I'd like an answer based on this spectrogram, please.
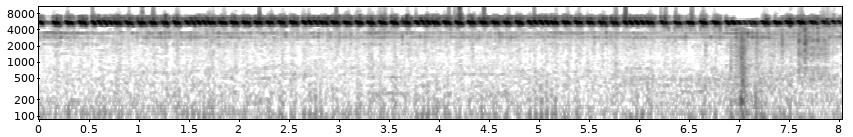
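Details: Rapid, rhythmic cricket chirps, high and buzzy, running continuously, intended to calm the mind before sleep and chase off rats; a short click interrupts near the end.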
